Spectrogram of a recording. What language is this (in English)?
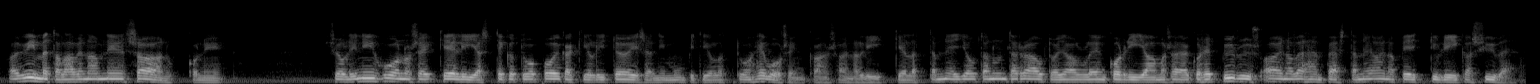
Finnish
